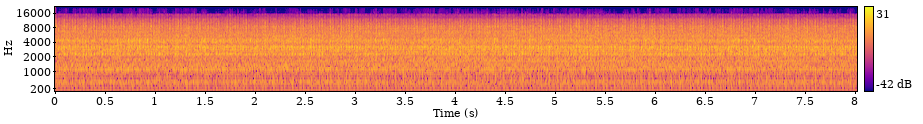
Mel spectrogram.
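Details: Honda generator, cold start after sitting unused about three months: steady, even mid-pitched drone holding speed without surging or misfiring; normal idle.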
